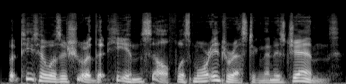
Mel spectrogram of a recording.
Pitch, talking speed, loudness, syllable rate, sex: 125 Hz, 225 wpm, -17 LUFS, 6.0 syllables/s, male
